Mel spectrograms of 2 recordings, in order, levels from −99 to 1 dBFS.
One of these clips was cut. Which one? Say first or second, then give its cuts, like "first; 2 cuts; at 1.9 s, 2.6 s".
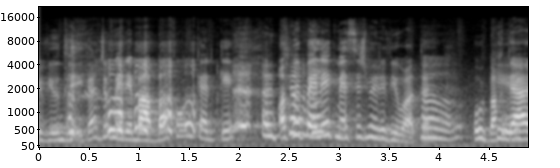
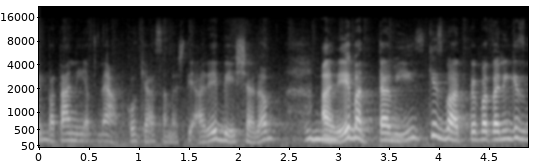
second; 1 cut; at 3.8 s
